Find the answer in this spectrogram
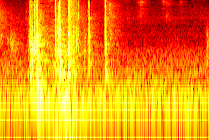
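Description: Door handle and latch clicking as a door is opened: a quick cluster of clicks and knocks in the first second.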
